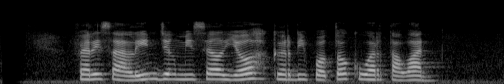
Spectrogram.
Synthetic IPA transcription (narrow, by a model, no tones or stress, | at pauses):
fɛɾisalind͡ʒɨŋmisɛljɔhkɨrdipɔt̪ɔkuwart̪awan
